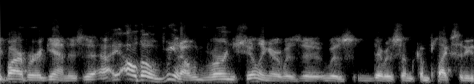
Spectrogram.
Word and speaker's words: Schillinger: And now you previously played a pretty chilling character on Oz, Vernon Schillinger, right? Well done. Yes, thank you for the pronunciation.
